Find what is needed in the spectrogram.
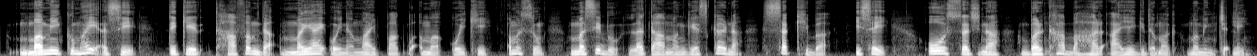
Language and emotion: Manipuri, neutral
